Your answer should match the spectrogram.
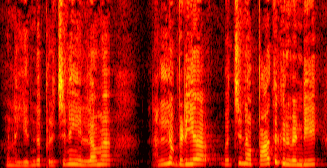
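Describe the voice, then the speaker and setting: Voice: mid-range voice, fast talker, darkish tone, close to an everyday voice. Someone voicing a protective, loving young groom. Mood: tender, reassuring. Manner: teasing, reassuring, tender. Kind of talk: audio drama acting.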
